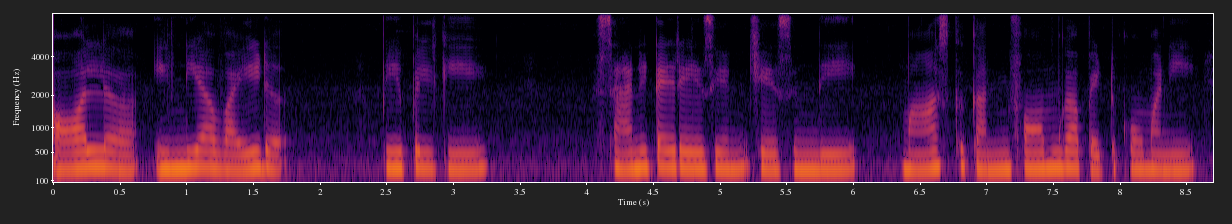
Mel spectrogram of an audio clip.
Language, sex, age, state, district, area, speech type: Telugu, female, 18-30, Andhra Pradesh, Bapatla, rural, spontaneous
